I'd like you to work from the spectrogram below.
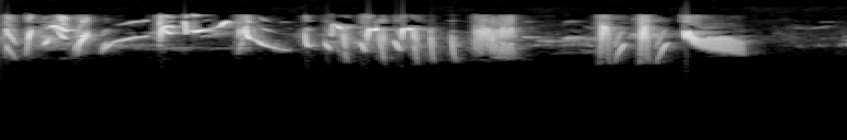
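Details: European goldfinch song played to train captive birds, a lively jumble of high chirps, short buzzy bursts and downslurred whistles that stops abruptly after about three and a half seconds.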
